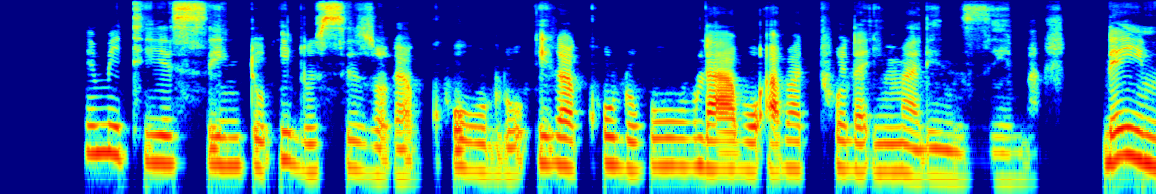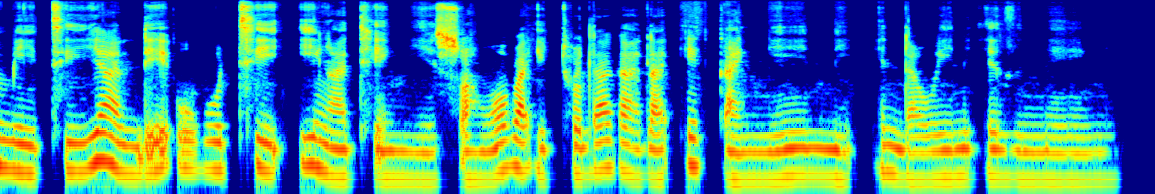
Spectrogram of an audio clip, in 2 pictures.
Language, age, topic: North Ndebele, 36-49, health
